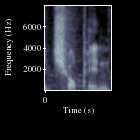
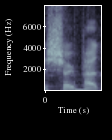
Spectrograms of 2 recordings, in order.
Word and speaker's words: Chopin: how you pronounce it i used to always say chopping but we're gonna go with uh show pad today so look at this we're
